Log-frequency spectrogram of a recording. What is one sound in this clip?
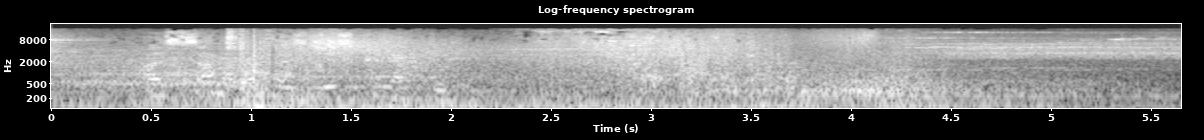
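A large structure explodes with a deep, rumbling crash.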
